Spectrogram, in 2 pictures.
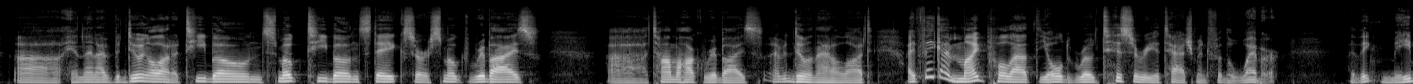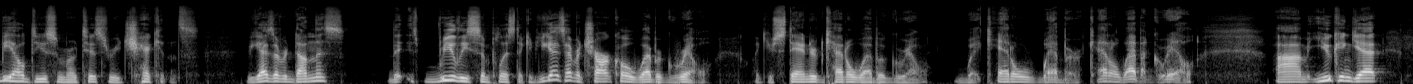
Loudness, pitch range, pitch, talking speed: -19 LUFS, 105-135 Hz, 120 Hz, 165 wpm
